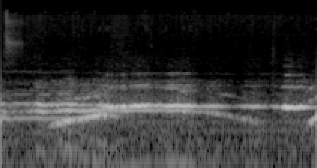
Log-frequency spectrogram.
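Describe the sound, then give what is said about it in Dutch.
A singing dog howls one long, steady note that holds its pitch for a few seconds, rising slightly at the start and end, clear with no talking. “Het is natuurlijk gewoon nog een jank.”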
